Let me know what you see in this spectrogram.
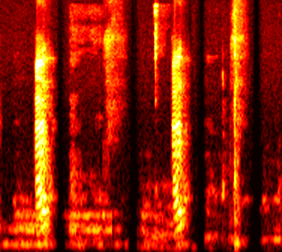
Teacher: At, baru ada hamsnya. At, awalnya tertutup, lalu muncullah hams seperti itu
